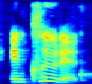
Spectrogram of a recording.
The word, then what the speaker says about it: included: good and not um this one was is um about the stress on the syllable so it we put we stress the syllable clue so we say clue the loudest so included included included in okay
